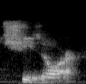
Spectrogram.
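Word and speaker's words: Xizor: Shizor was Lucy Wilson's creation, and the name comes from, I think the pronunciation came from Portuguese, because it's X-I-Z-O-R, and you look at that and have no idea how to pronounce it, but it's pronounced Shizor.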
